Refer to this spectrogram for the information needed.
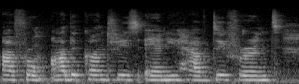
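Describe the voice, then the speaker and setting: There is audible room echo as a woman speaks. Noticeable background noise is also present. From Ukraine. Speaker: married woman sharing advice. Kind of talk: personal advice talk to camera. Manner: hesitant, with filler sounds.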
